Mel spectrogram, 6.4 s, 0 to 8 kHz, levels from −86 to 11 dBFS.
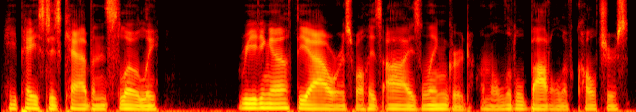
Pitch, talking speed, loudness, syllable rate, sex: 95 Hz, 180 wpm, -20 LUFS, 5.5 syllables/s, male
